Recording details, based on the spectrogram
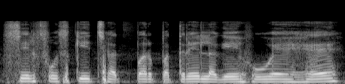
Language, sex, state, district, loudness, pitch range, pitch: Hindi, male, Madhya Pradesh, Dhar, -15 LUFS, 120-130 Hz, 120 Hz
